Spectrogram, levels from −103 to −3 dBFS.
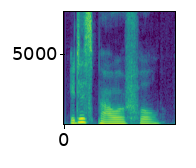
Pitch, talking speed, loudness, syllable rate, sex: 160 Hz, 160 wpm, -19 LUFS, 5.3 syllables/s, female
